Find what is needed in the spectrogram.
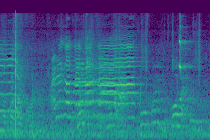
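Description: Badminton racket hitting a shuttlecock with a sharp crack just after the start and another sharp hit near the end, in a large echoing hall. In between comes a long, high-pitched call from a voice.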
